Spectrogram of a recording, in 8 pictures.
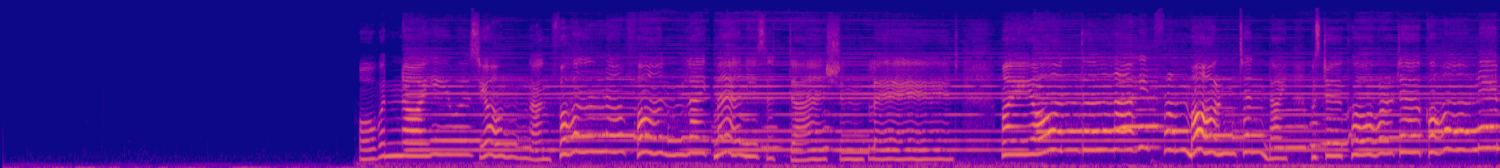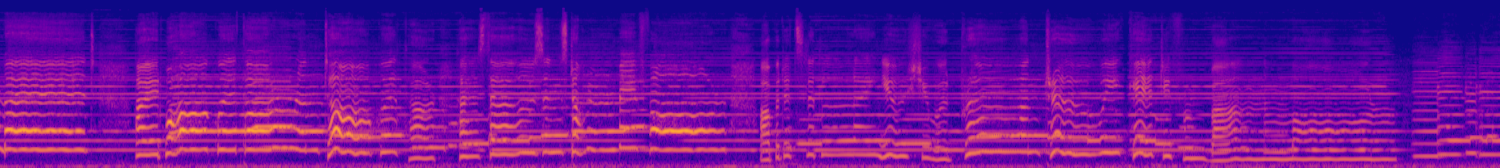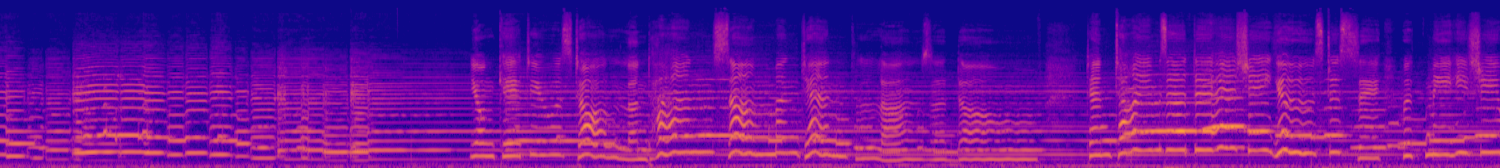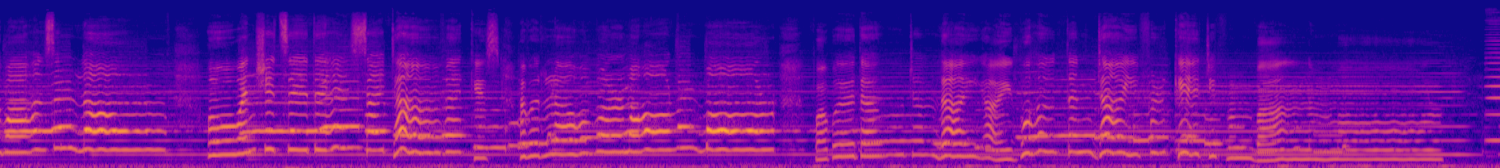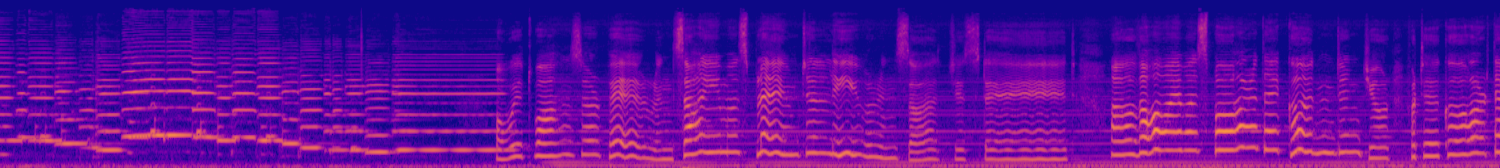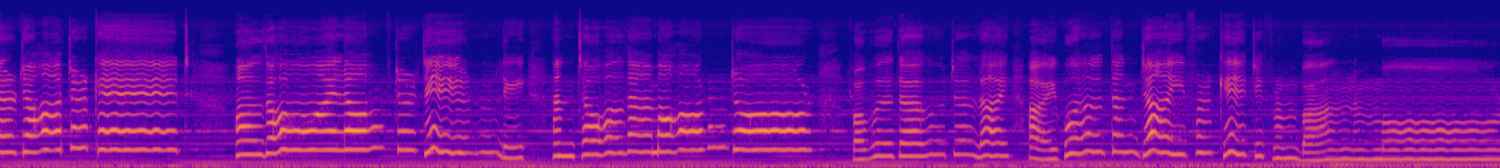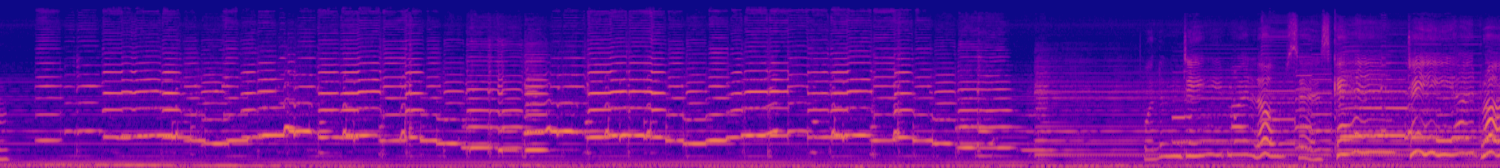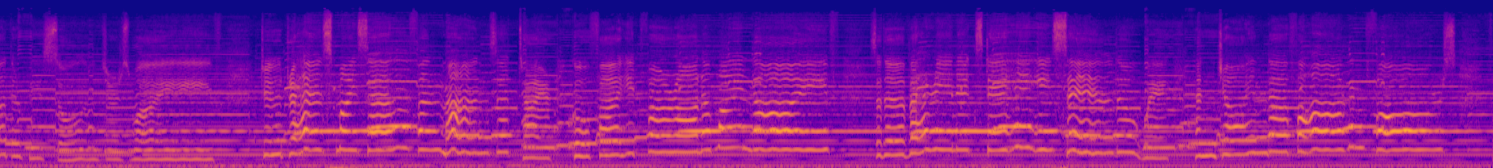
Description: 軽微なバックグラウンドノイズ程度。
時に可憐で可愛らしく、時に毅然とした厳しさを見せる表情豊かで味わい深いヴォーカルがまず最高です。
試聴曲は現品からの取り込み音源です。
vocals, harpsichord, bodhran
